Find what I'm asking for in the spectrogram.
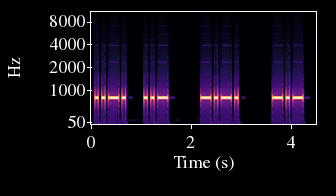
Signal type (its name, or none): Morse code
